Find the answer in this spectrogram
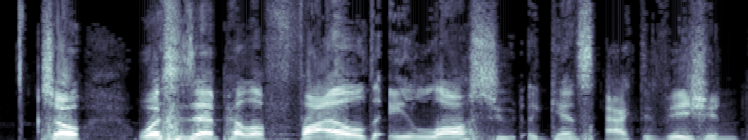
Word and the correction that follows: Activision: Wow, I put the stress on the wrong syllable there. – Activision. – Activision, like you say, umbrella, insurance.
